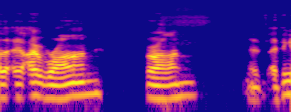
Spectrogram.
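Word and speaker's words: Rahne: Ron. I think it's Rain. I think it's Rain. Yeah. I agree. It's Rain. I think Marvel Age. I saw it pronounced that way in Marvel Age.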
